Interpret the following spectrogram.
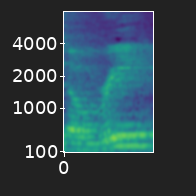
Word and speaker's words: Horry: ranger at Hampton is how do we pronounce that word? And so I teach people it was Horry, now it's Horry, and I get them on the right track.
